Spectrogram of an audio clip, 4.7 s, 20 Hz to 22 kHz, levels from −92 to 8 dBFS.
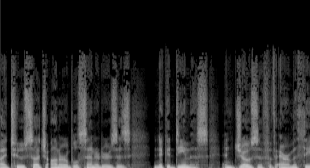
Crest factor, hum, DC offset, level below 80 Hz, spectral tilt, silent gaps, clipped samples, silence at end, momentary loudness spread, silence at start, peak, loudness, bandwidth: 14 dB; none; under 0.1%; -30 dBFS; -6 dB/octave; none; under 0.1%; 0 s; 8 LU; 0 s; -8 dBFS; -23 LUFS; 15 kHz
